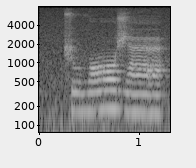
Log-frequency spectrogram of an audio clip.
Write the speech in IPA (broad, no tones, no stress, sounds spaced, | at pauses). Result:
ʈ͡ʂ u ð ɔː ʒ æː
